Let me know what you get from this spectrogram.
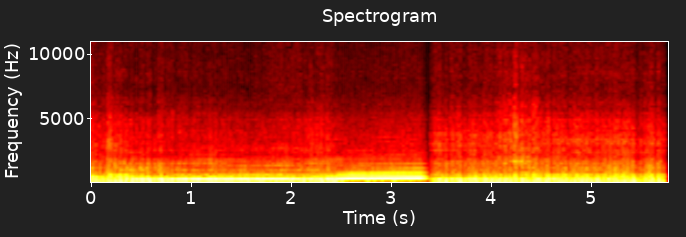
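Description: Yamaha YZF-R6's inline-four engine pulling hard in gear at highway speed, its pitch rising steadily, then a brief cut and a drop in pitch about three and a half seconds in as it shifts up. Wind noise rushes over the bike-mounted microphone throughout.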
